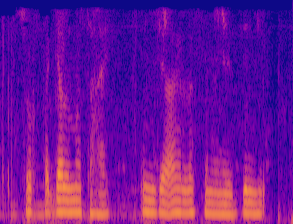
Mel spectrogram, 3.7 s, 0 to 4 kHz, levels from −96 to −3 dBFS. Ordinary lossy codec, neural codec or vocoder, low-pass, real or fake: MP3, 24 kbps; codec, 24 kHz, 6 kbps, HILCodec; 3.6 kHz; fake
